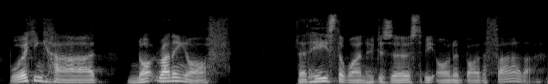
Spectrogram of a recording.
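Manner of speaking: usual speaking voice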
